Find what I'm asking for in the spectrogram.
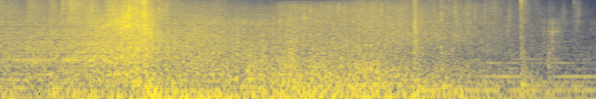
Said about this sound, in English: Kabra Khan hit the ground with a massive booming thud, crushing the fire and just barely missing Hunapu and Shibalanke. The impact shook the earth so violently that the twins were thrown into the air.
